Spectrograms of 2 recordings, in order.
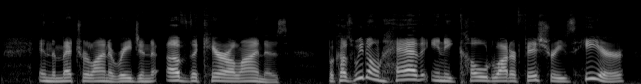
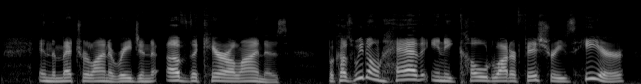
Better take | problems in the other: neither | none

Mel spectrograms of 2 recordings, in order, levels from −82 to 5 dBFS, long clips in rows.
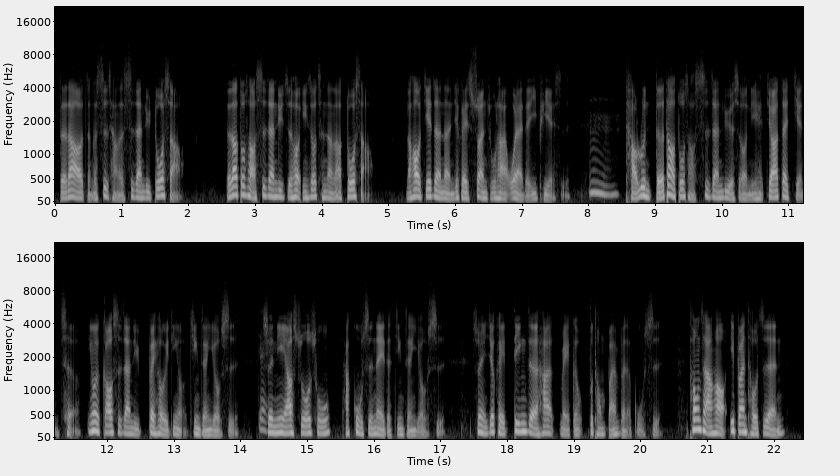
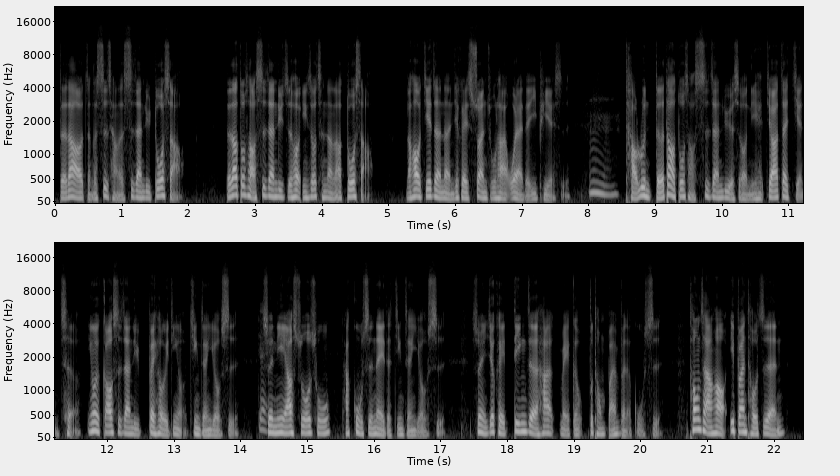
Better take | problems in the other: second | muffled; very slightly; fading above 3 kHz

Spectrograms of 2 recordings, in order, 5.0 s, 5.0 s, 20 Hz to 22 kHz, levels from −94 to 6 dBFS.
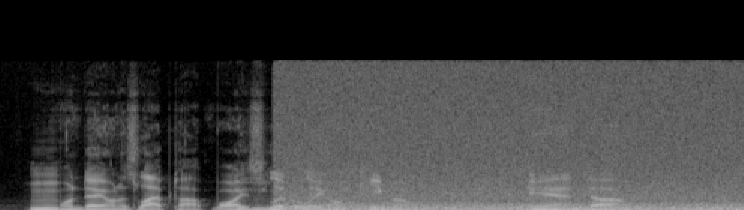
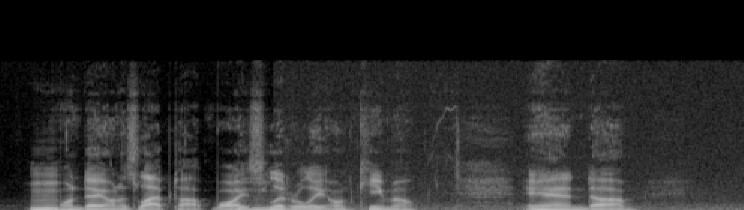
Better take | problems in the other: second | hiss; loud; from 2 s on; 1 dB below the speech; faint in the second

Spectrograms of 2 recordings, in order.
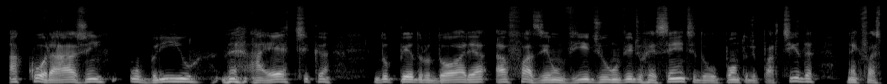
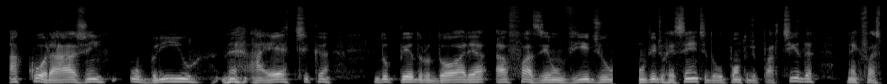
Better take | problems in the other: first | audio freezing; at 6 s

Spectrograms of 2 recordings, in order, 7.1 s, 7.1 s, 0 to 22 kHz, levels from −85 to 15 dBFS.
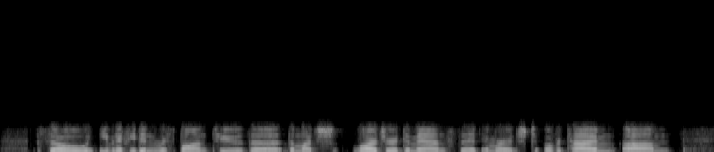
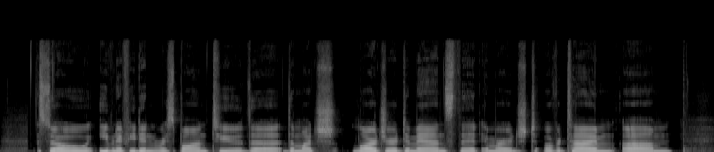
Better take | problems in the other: second | phone-call audio; nothing above 3.5 kHz

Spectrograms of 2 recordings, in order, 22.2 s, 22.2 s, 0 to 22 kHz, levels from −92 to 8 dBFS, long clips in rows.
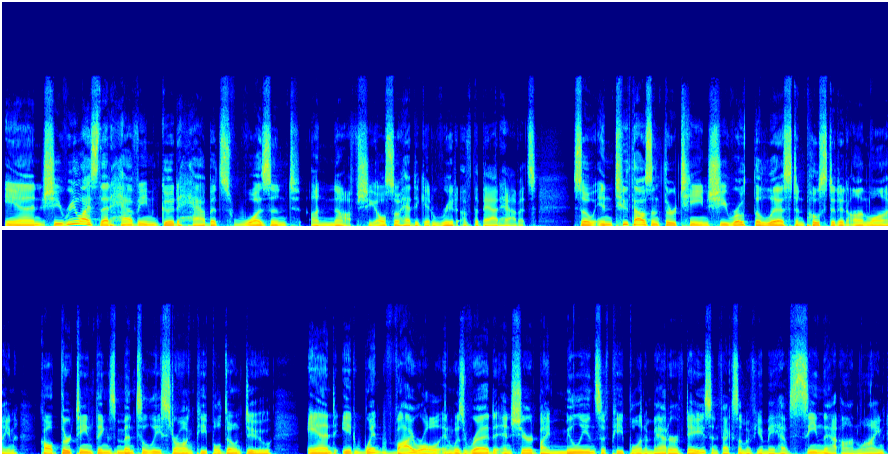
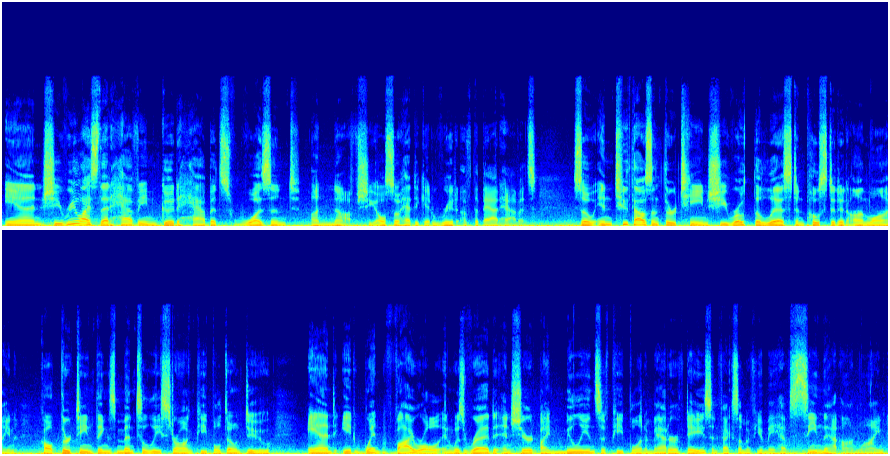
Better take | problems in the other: first | low rumble; faint; throughout; 20 dB below the speech

